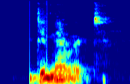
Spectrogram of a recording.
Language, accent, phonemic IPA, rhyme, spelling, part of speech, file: English, Southern England, /dɪˈmɛɹɪt/, -ɛɹɪt, demerit, noun / verb, LL-Q1860 (eng)-demerit.wav
- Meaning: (noun) 1. A quality of being inadequate; a disadvantage, a fault 2. A mark given for bad conduct to a person attending an educational institution or serving in the army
